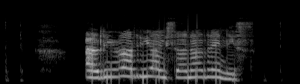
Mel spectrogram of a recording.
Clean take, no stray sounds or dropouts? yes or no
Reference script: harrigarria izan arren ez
yes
